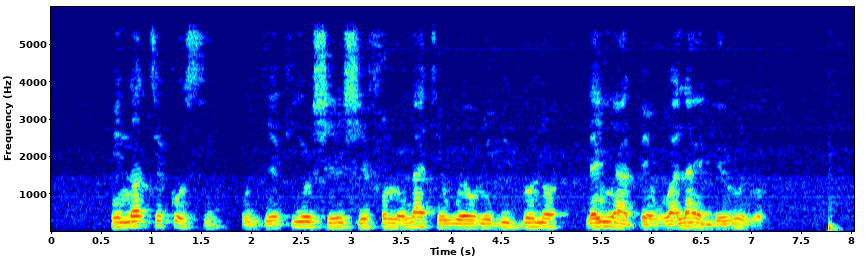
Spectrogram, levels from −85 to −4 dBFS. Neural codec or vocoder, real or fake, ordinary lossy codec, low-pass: none; real; none; 5.4 kHz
